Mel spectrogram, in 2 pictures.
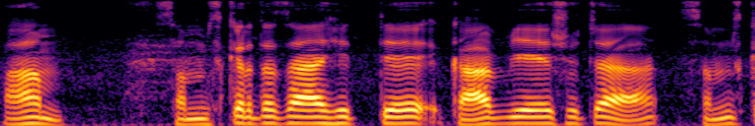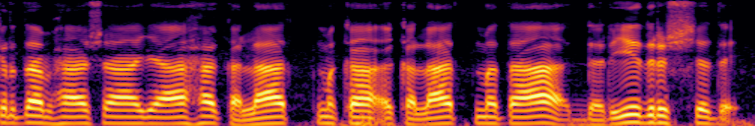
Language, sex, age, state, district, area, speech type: Sanskrit, male, 18-30, Karnataka, Bangalore Rural, rural, spontaneous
